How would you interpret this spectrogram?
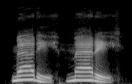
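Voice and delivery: a father overjoyed to see his daughter; excited cry of her name; joyful cry. Acted. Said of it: "he cried".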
